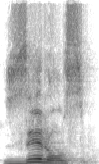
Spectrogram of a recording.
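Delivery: "Zittles" with a clear Z, like Skittles; correcting pronunciation. Shown as a demonstration. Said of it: "Like Skittles".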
